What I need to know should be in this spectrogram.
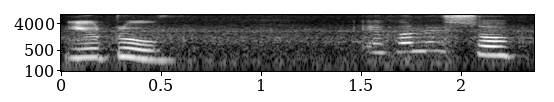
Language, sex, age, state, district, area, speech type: Bengali, female, 18-30, West Bengal, Uttar Dinajpur, urban, spontaneous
